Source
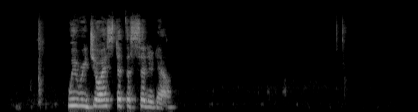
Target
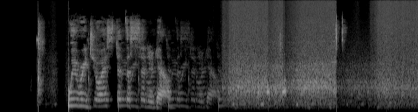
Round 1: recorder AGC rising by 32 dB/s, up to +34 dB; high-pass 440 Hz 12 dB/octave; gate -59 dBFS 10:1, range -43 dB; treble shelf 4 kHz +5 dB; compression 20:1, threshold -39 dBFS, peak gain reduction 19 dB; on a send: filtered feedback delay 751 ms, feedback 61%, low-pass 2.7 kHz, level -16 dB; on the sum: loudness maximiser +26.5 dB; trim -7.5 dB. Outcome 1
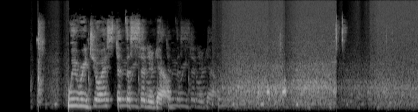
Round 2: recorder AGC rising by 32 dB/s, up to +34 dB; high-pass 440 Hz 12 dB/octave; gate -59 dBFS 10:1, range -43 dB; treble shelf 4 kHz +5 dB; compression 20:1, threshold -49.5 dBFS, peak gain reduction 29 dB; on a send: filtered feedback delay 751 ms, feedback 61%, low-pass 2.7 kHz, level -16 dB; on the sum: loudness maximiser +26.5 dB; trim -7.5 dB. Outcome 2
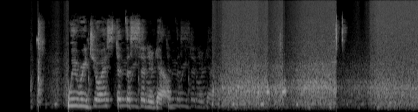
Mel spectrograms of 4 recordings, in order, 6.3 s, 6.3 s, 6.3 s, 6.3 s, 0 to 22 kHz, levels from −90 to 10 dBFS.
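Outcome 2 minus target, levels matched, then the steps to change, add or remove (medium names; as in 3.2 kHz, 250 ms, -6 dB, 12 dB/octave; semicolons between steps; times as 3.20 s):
500 Hz band +4.5 dB
change: high-pass 980 Hz 12 dB/octave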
